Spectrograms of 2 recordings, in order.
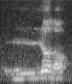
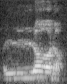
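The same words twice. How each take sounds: First: Said in the usual way. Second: Slow loro with an r in place of the d; child's misspeaking. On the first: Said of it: "En vez de decir". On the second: Shown as a demonstration. Therapist slowly imitating a child saying loro. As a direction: drag out loro, r instead of d. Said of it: "Con L, con R".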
